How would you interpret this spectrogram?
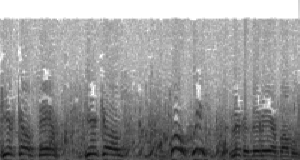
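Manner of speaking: high, eager cry as the catch rises; thrilled, straining to land it; excited. Acted. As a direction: fisherman shouting as the catch surfaces. Landing a huge fish.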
